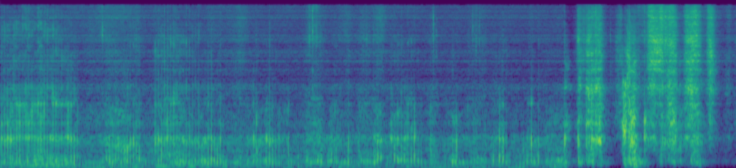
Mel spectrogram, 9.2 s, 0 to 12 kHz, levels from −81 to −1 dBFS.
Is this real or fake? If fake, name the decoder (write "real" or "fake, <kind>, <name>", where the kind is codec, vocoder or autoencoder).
fake, codec, SNAC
